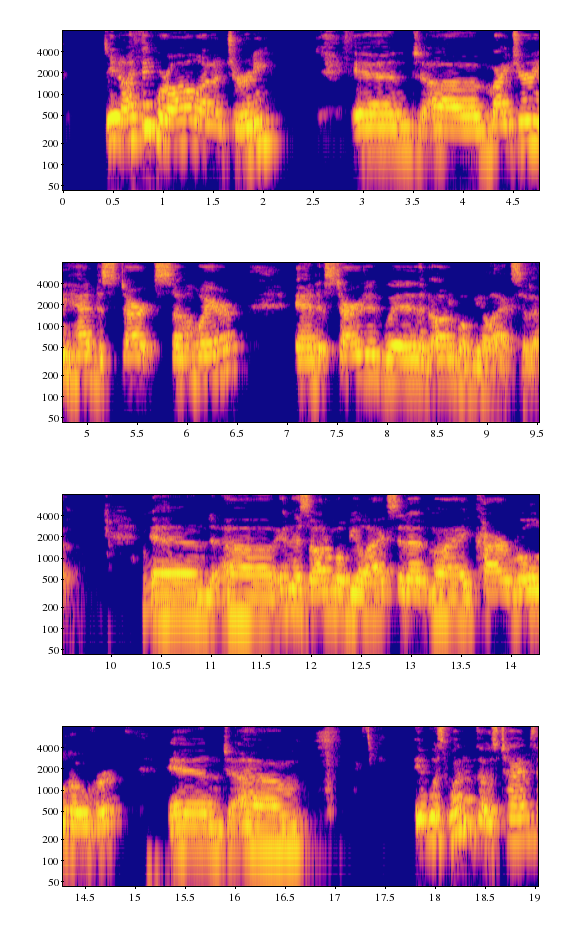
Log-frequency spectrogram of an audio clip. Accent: Syracuse, New York, United States; moved away as an adult; Prior to that, when I came to California, I came from Syracuse, New York, and I worked for Carrier Corporation.

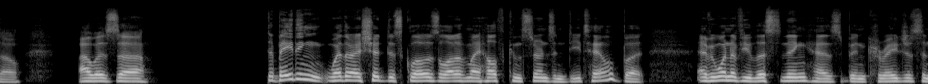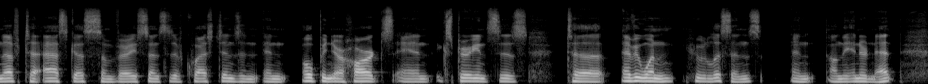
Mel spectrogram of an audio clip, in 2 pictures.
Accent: Seattle, Washington, United States; also born or lived in Japan; it was me living in Japan, but I'm fully American from Seattle, Washington.

